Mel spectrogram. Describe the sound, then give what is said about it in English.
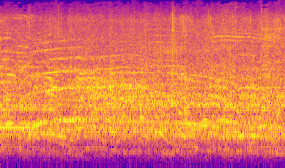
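A wrestling crowd cheers for Mark Briscoe in a dense, steady roar of many voices, loud and unbroken throughout, with no single speaker standing out. “Look at the fans! Listen to the fans!”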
